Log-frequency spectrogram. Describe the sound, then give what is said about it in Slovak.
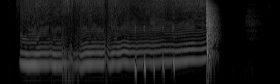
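A voice imitates a fly with a steady, wavering buzz for about three seconds, fluttering in pitch, then cuts off abruptly with a sharp burst, followed by a faint short sound, as a joke about killing a fly. “A to bolo, že no, začínalo to normálne reálnym zabíjaním muchy, že niekto začal robiť muchu”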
